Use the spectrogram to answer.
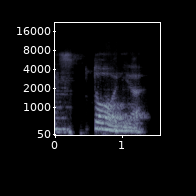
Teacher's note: Então, eu estou vendo que em história eu tenho a vogal A e o I, então, é a semivogal. Você percebe que a pronúncia é mais fraca no I e se torna mais intensa no A, porque a vogal é mais forte. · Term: ditongo crescente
